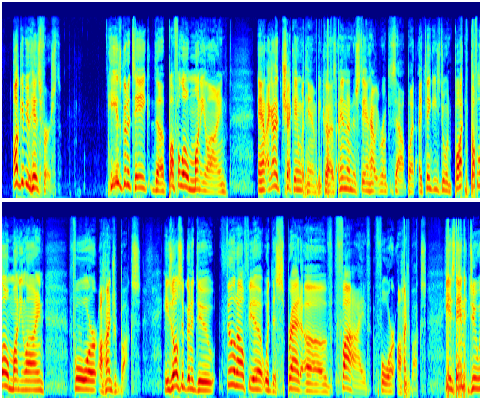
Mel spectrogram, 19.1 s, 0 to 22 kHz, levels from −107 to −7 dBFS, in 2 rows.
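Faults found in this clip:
Processor overload crackle, speech. Gritty tearing bursts at 5.99–6.79 s (after "got to check in", before "understand how he wrote"), 9.17–9.50 s (after "I think he's doing", before "money line for a"), and 17.58–18.89 s (after "of five for a"). Audio processing missing deadlines repeatedly; short pieces skipped outright with hard edges. Rapid grain fits buffers of roughly 5 ms, dozens missed per burst, most in the last one.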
